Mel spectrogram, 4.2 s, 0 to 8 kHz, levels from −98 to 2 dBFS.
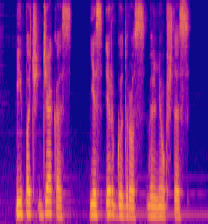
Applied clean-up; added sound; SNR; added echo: neural separator model SepFormer DNS4.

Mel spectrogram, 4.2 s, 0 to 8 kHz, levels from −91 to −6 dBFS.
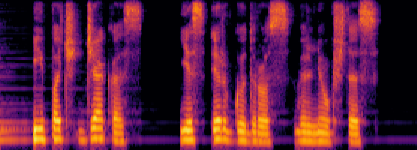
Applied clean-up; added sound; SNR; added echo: neural mask model RNNoise.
